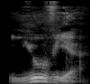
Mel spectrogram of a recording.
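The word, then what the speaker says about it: lluvia: lot of words to use double else two L's right next right next to each other so you via you via to else right next to each other you via means rain right so that sounds a lot like ry right you via to say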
